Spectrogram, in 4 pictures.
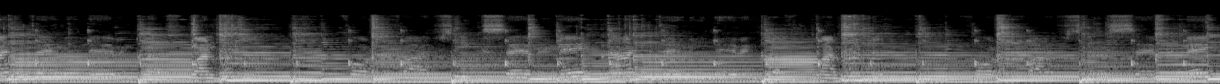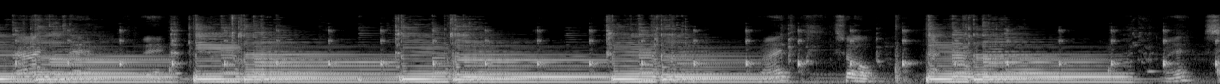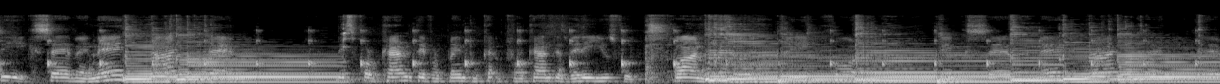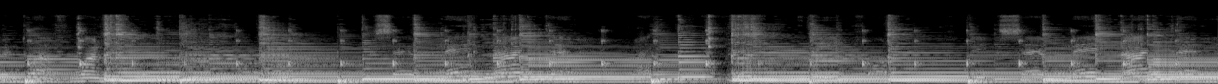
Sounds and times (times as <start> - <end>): Strum: 0.0 - 48.7.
